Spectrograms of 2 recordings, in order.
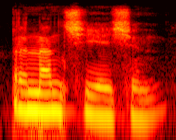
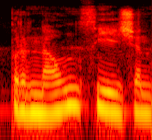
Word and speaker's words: प्रोनंसिएशन: चलिए आज हम सीखेंगे लर्न द करेक्ट प्रोनंसिएशन ठीक है कई लोग प्रोनाउंस एशन बोलते हैं एक्चुअली प्रोनाउंस एशन तो बोल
